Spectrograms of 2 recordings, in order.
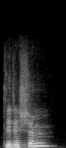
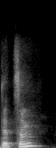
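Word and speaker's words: Dittisham: The town across the river from Greenway, to me, would have been called Didisham, but apparently it's called Ditsum by the people who live.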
